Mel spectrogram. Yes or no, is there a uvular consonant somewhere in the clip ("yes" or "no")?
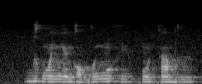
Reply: no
